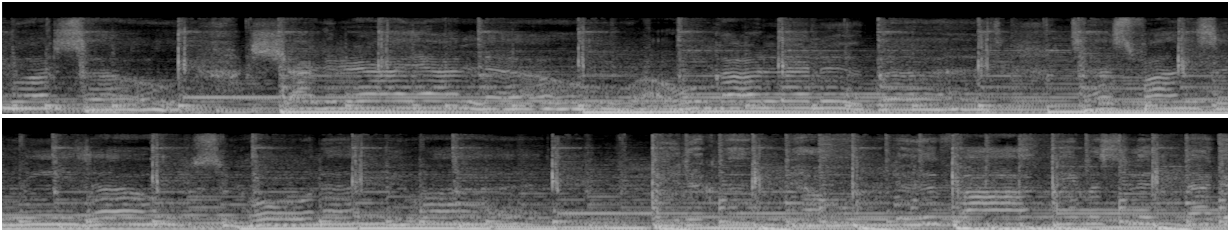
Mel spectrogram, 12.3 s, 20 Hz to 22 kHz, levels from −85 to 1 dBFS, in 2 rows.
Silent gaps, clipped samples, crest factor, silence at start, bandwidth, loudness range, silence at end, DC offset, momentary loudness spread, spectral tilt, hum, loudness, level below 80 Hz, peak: none; under 0.1%; 18 dB; 0 s; 12.5 kHz; 2 LU; 0 s; under 0.1%; 3 LU; -5.5 dB/octave; none; -26 LUFS; -30 dBFS; -8 dBFS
